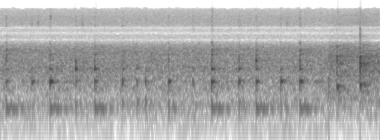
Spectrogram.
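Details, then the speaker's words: Air conditioner: hollow, woody pops about twice a second as air is sucked back up the outdoor drain hose when water doesn't drain properly. This tends to happen in airtight rooms; the fix is to turn the kitchen exhaust fan to low or off. "この音はエアコンから水がうまく排出されていないことが原因で鳴っていることが多いです"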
